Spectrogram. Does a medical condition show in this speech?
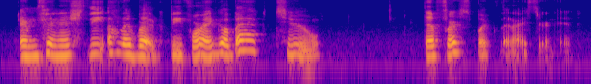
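Yes: cerebral palsy; present from birth, paralysis with sensation intact.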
